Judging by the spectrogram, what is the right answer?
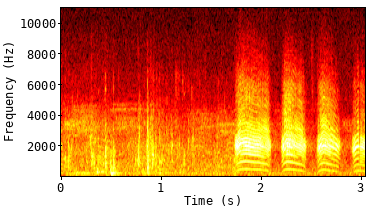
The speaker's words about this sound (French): Il jette du pain au canard.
